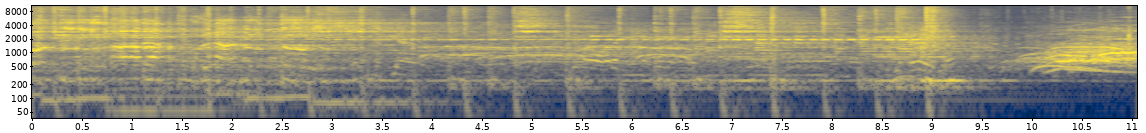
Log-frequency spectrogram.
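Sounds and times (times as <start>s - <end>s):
bass guitar notes: 0.0s - 9.7s
drum kit: 0.0s - 9.8s
electric guitar: 0.0s - 9.8s.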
